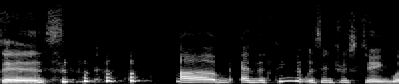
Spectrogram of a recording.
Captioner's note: chuckles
